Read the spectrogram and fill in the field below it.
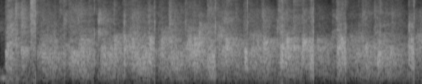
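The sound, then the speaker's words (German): Sustained audience applause for guest Kevin Kühnert, a dense, steady wash of many hands clapping at once for several seconds, loud and even throughout with scattered sharper claps standing out. “Nochmal einen Applaus für Kevin.”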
